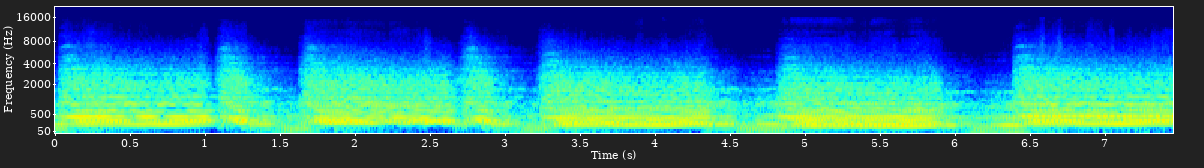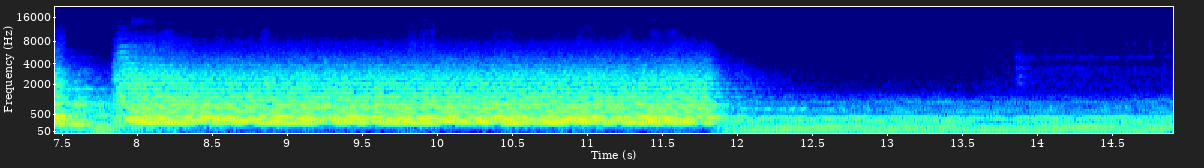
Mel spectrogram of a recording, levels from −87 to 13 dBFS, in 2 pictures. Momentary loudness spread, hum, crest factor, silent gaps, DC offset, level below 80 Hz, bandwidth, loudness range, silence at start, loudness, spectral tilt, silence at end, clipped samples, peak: 17 LU; none; 10 dB; none; under 0.1%; -54 dBFS; 12 kHz; 5 LU; 0 s; -28 LUFS; -6 dB/octave; 0 s; under 0.1%; -18 dBFS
